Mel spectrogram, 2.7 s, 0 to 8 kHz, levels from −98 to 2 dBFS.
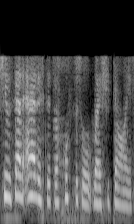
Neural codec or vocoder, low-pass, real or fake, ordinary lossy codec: codec, 24 kHz, 1 kbps, SNAC; 7.2 kHz; fake; AAC, 16 kbps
